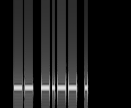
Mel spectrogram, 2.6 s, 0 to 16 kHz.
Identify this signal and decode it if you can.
Morse code, heard as a keyed tone, about 22 wpm, 700 Hz. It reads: MYE
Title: USA Call Sign Postfixes - 3 Letters 22wpm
